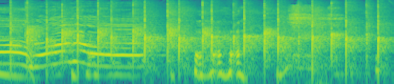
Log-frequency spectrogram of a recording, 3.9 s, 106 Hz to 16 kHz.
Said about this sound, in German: Und das alles einfach nur, indem ich, Achtung, 2-mal klatsche.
